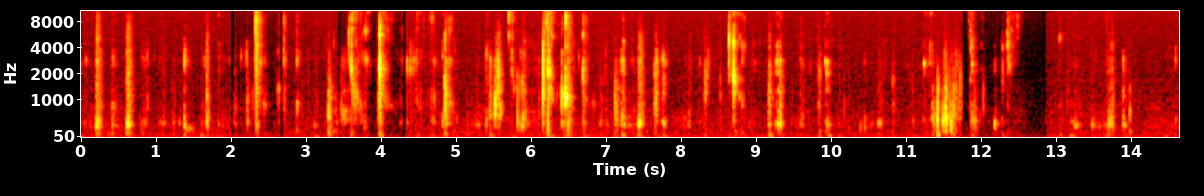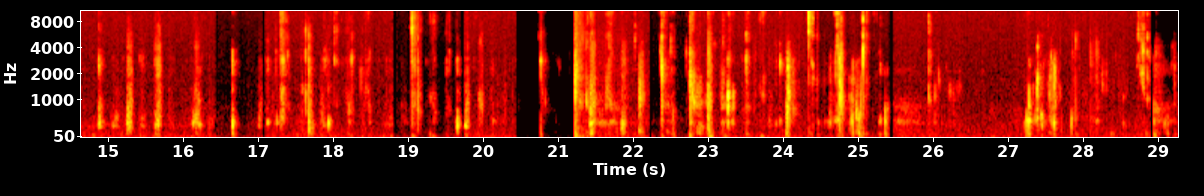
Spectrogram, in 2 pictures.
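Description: Close-miked chewing of hodu-gwaja, Korean walnut cakes: irregular crunching of the large walnut pieces inside, in uneven clusters with a few short pauses.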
